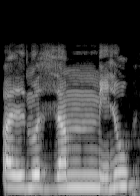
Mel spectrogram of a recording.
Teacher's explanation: میم مشدد ہے اور میم مشدد پہ ہمیشہ غنہ ہوتا ہے. المزمل، اور غنہ ناک میں آواز چھپانے کو کہتے ہیں.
